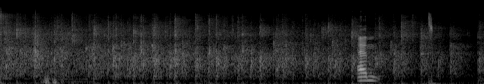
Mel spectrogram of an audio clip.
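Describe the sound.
An audience applauds a male presenter as a question session wraps up, a dense crackle of many hands clapping that holds at an even level throughout, with a brief voice rising out of it near the end.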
